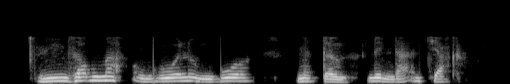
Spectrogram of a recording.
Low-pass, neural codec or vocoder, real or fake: 3.6 kHz; codec, 24 kHz, 0.9 kbps, WavTokenizer, medium speech release version 1; fake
